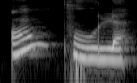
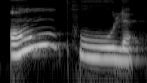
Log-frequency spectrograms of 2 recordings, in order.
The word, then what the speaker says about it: ampoule: forme le son en comme dans le mot ampoule ampoule ici le am se prononce 11 parce que après le M il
